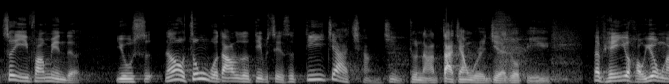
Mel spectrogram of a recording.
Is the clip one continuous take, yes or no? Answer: no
